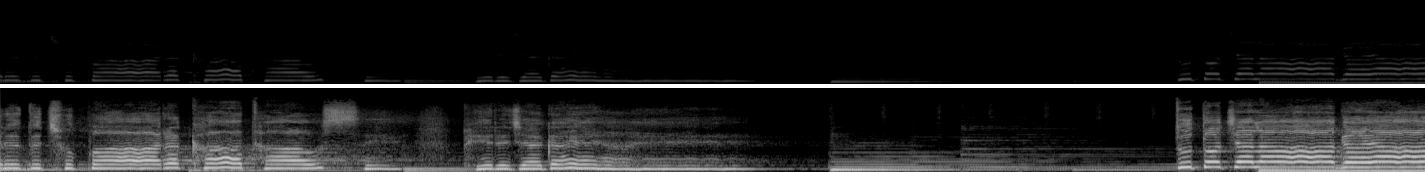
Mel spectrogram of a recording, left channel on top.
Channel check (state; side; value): quieter; left; 37.7 dB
